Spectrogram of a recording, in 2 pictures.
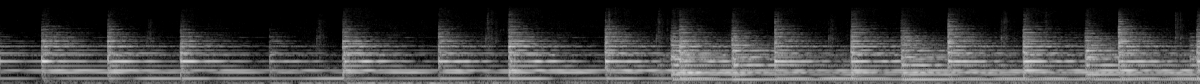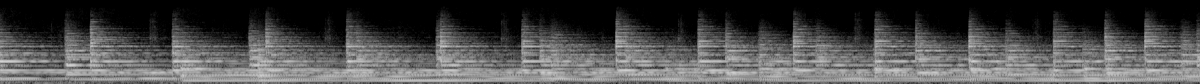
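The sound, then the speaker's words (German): Church bells of the evangelical parish church in Lutzmannsburg, Burgenland, ring at noon in a loud, continuous peal of many overlapping strikes. A deeper bell joins after a few seconds, and the ringing continues steadily without voices. “Es ist 12 Uhr. Sie hören die Glocken der evangelischen Pfarrkirche von Lutzmannsburg im Burgenland.”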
